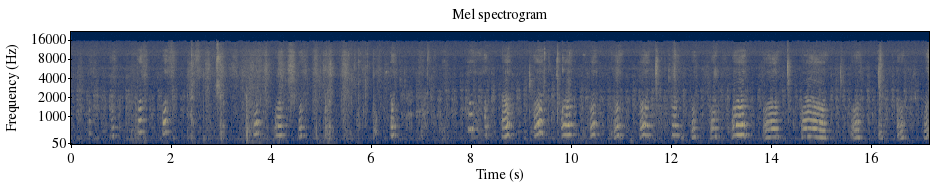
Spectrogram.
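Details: A litter of White Swiss Shepherd puppies at eleven days old, whimpering and squeaking in a steady series of short, wavering, rising-then-falling cries that grow denser and louder toward the end, in a small room.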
